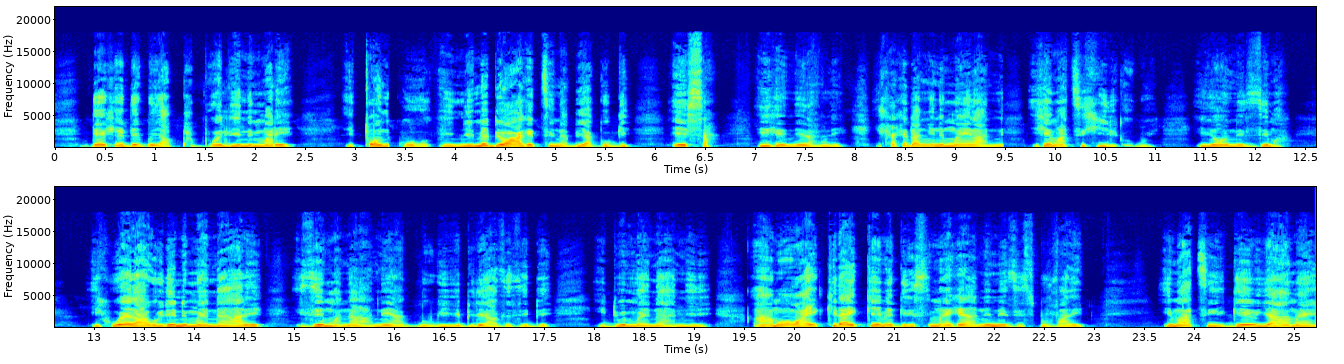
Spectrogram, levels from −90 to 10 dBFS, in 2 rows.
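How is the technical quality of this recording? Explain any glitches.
The recording has a recurring decoding fault, compressed frames skipped, at 3.33, 5.67, 9.47 and 12.16 s. At each point, whole blocks of the coded stream were never played, so the speech jumps forward. The frame length of about 21.3 ms fits a 1024-sample frame at 48 kHz. Roughly a fifth of a second vanishes at 3.33 s, a tenth at 5.67 s, nearly a third at 9.47 s and under a tenth at 12.16 s.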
